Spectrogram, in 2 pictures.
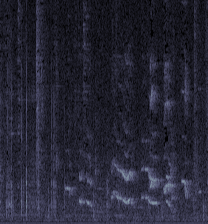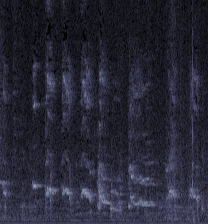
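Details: Maltese dog indoors giving soft, high, wavering whimpers and short whines in quick succession, rising and falling, over a steady low electrical hum.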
